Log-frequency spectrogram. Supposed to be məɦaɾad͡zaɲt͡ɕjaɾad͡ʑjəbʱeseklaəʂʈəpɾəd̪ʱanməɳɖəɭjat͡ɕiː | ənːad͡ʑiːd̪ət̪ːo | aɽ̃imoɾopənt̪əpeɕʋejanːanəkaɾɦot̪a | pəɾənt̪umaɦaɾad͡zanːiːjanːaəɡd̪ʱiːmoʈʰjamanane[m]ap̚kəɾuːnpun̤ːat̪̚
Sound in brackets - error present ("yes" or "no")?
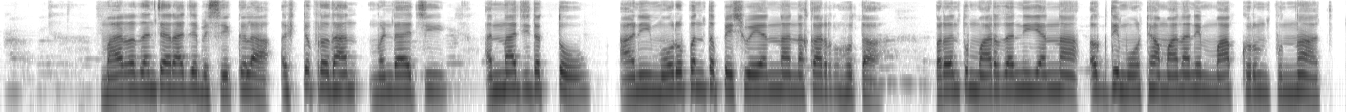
no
